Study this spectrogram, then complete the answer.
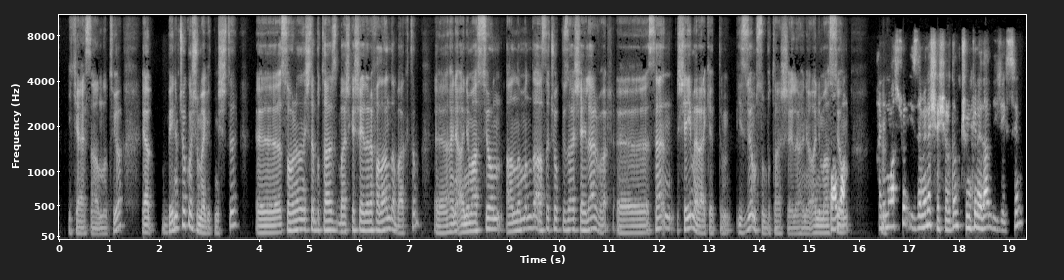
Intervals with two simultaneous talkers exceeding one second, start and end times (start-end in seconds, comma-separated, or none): none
